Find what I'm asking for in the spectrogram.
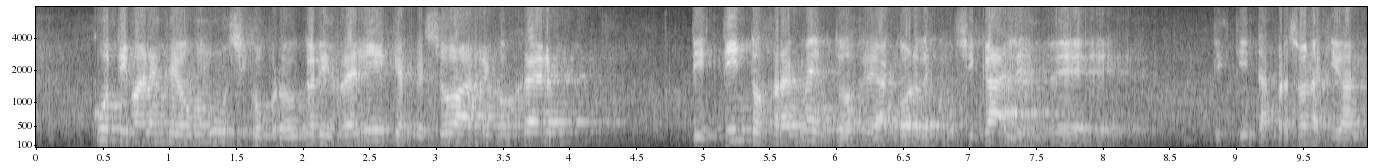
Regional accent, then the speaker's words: Colón, Buenos Aires Province, Argentina; Yo soy oriundo de Colón, provincia de Buenos Aires.

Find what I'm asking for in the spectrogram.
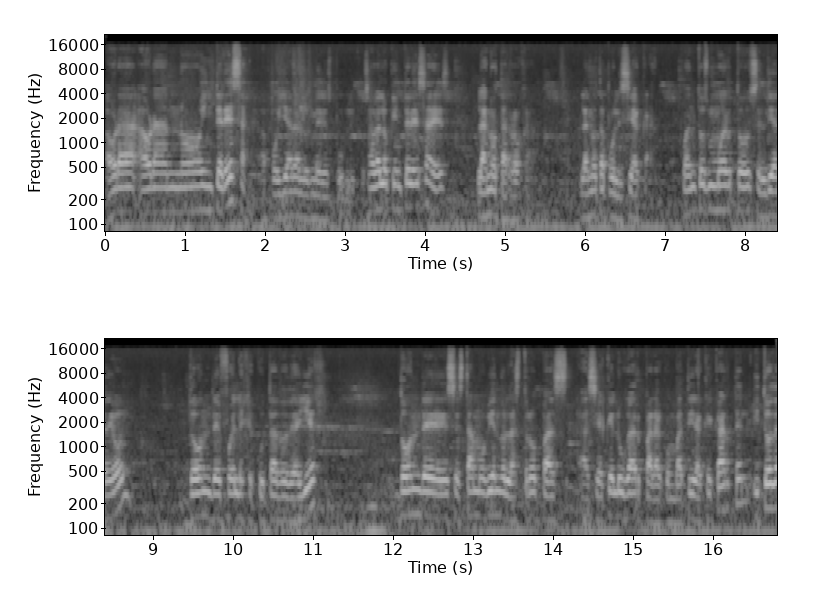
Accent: Mexico; now in Colombia; Estamos explorando nosotros como mexicanos, al menos yo aquí en este momento, en este aquí y ahora, que es mi estar en Colombia.

